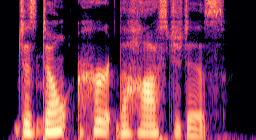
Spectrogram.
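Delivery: plain reading voice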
